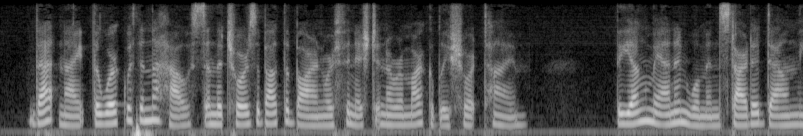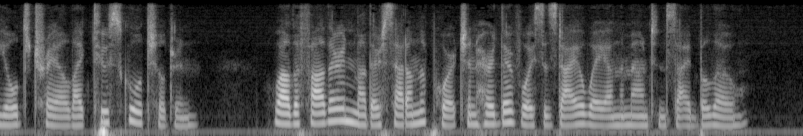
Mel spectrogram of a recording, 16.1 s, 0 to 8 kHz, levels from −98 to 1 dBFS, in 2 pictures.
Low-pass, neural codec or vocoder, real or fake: 7.2 kHz; none; real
